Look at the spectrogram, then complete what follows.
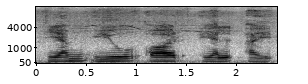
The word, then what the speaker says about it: Murli: It is spelled M-U-R-L-I, Murli.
